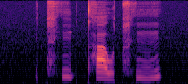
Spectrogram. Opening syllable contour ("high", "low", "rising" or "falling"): low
